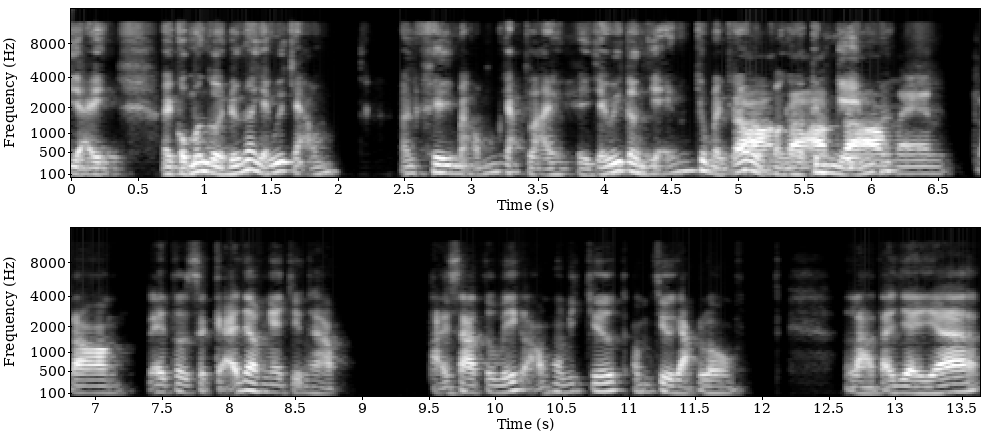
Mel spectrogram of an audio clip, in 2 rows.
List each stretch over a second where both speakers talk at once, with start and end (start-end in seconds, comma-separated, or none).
5.0-6.2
